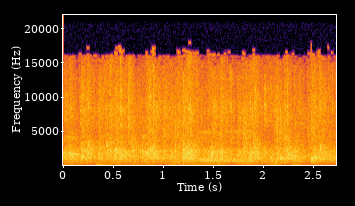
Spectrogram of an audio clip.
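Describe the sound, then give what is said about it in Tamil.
A crowd at an International Women's Day celebration claps steadily to honor a woman guest, a dense patter of many hands at a fairly loud, even level for the whole stretch, with no voices breaking through. “மேடத்தை கௌரவப்படுத்துகிற time இது நமக்கு எல்லாருக்கும் பெரிய ஒரு கிடைச்ச ஒரு நல்ல ஒரு வாய்ப்பு அதுக்கு பலத்த கரகோஷமாக ஒரு கைத்தட்டம் மேடத்துக்கு”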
